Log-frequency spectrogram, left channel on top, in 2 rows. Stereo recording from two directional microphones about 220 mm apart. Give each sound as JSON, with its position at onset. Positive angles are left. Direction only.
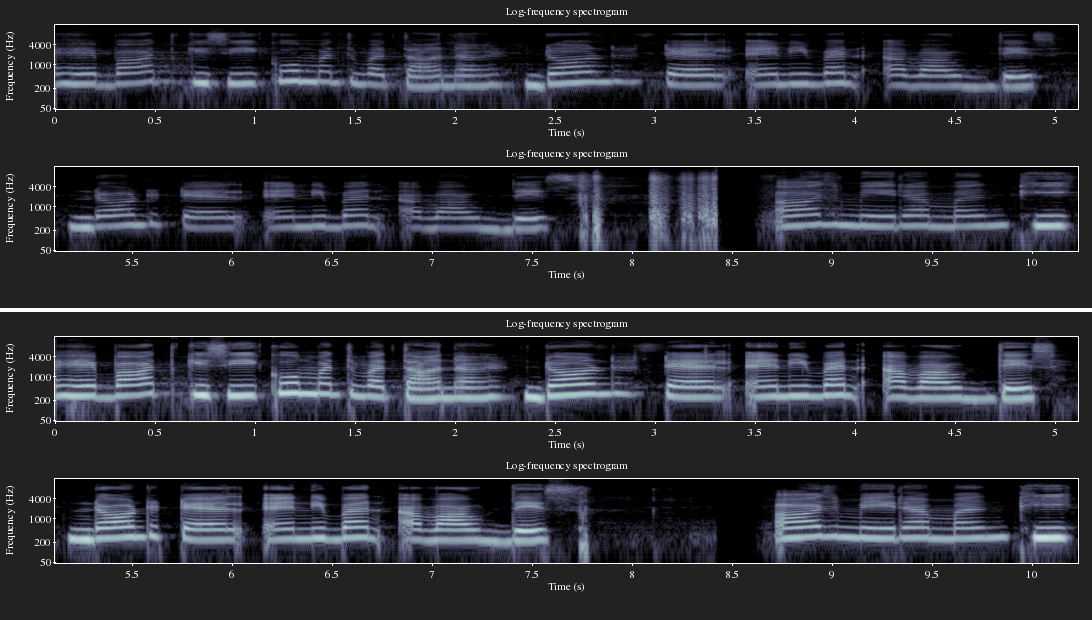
{"t": 0.0, "sound": "a woman's voice", "side_deg": -40}
{"t": 8.7, "sound": "a woman's voice", "side_deg": -35}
